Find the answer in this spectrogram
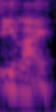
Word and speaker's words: Eli: by the name of ellie ehrlich okay wait i just got a message from eli their name is pronounced eli so sorry it's eli just forget i said ellie it's eli their twitter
